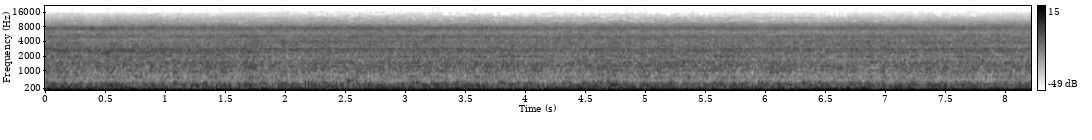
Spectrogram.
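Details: Dodge Dakota R/T 5.9L Magnum V8, new heads and cam, running after rebuild while fuel sync is set to +4 degrees on a Snap-on scanner, about 1,000 rpm. Deep steady even rumble, no knocking or ticking; healthy normal idle.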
